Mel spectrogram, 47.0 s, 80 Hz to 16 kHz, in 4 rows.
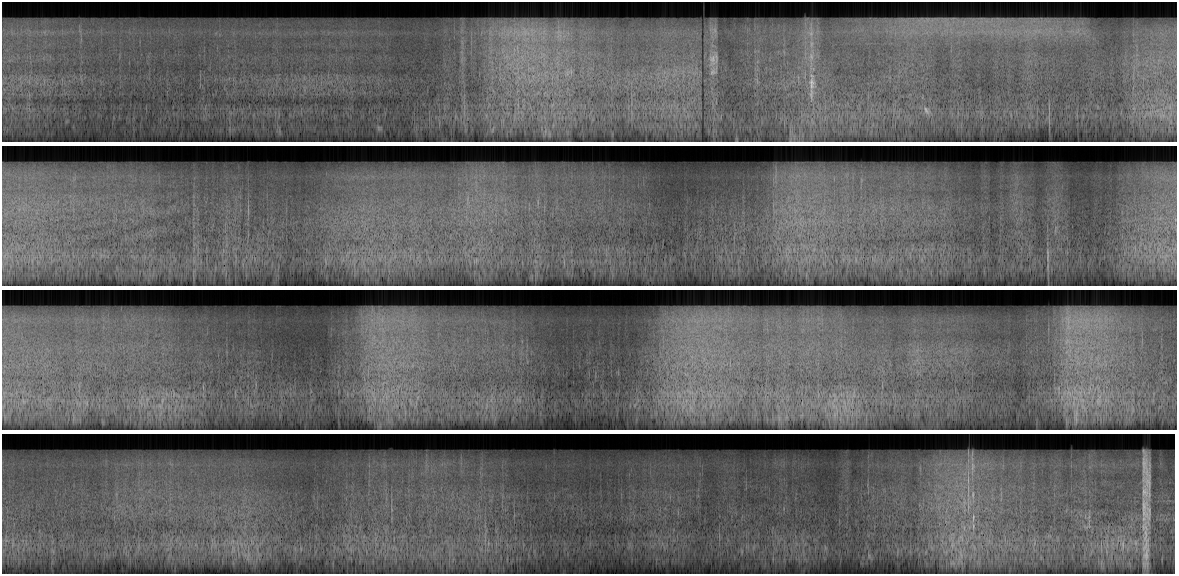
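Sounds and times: sea waves washing against rocks: 0:00.0 - 0:29.0, 0:29.8 - 0:46.9.

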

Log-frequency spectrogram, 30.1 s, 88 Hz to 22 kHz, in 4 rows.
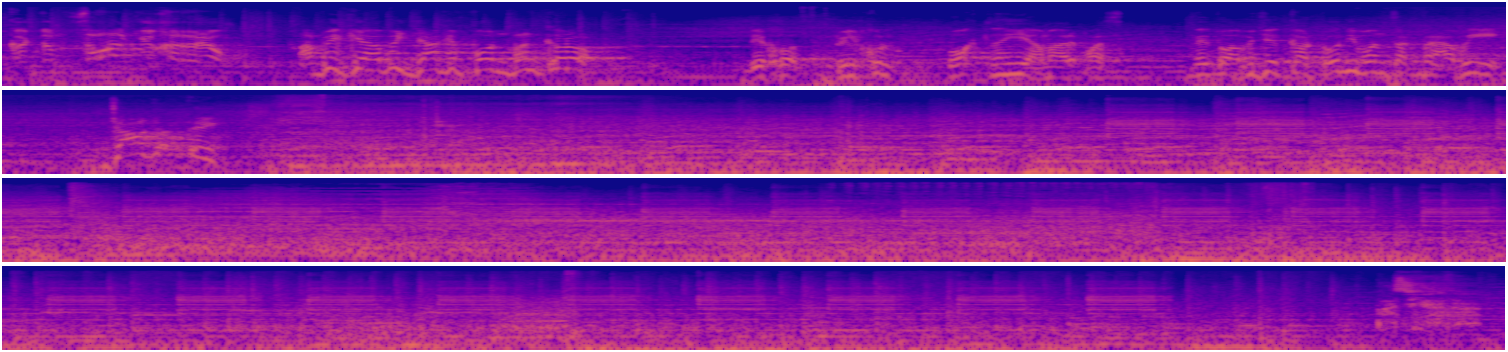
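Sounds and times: dramatic background music: 0:00.0 - 0:30.0
phone reminder tone beeping: 0:18.2 - 0:28.4.

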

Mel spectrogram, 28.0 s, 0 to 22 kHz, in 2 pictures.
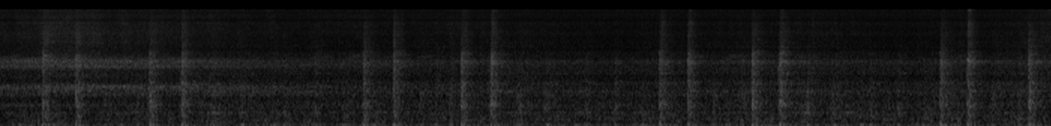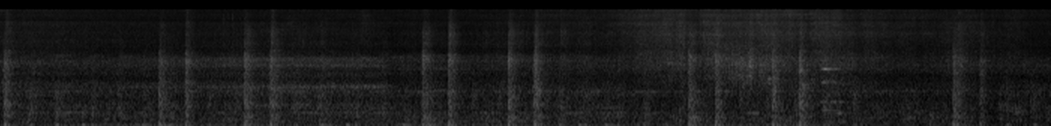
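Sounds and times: train rumble: 0:00.0 - 0:28.0.

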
